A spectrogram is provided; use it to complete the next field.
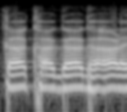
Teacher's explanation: क, ख, ग, घ, ण सभी का उच्चारण स्थान कंठ से होता है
